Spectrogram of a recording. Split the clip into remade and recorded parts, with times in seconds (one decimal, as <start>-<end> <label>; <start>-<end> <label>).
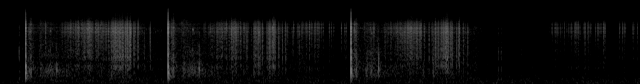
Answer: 0.0-6.4 recorded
